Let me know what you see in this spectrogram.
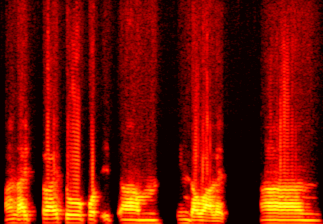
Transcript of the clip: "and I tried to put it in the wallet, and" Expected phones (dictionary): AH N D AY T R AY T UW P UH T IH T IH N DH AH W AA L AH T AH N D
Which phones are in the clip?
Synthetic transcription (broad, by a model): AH N AY T R AY T UW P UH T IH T IH N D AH W AA L AH T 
